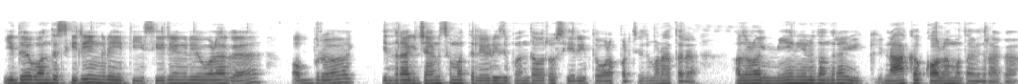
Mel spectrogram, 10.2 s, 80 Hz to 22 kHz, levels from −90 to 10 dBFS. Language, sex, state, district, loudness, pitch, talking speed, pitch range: Kannada, male, Karnataka, Dharwad, -26 LUFS, 135 Hz, 145 wpm, 125-145 Hz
